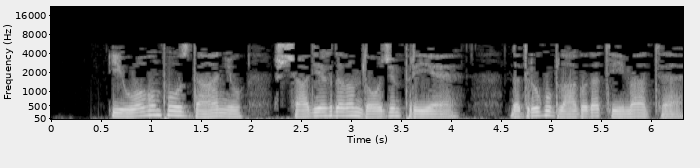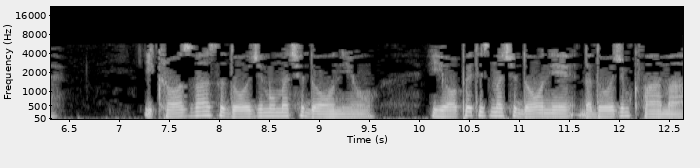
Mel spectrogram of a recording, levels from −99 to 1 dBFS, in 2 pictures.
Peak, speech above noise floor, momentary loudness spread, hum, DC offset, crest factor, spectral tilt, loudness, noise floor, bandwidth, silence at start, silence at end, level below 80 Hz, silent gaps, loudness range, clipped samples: -8 dBFS; 42 dB; 8 LU; none; under 0.1%; 14 dB; -10 dB/octave; -21 LUFS; -63 dBFS; 5.8 kHz; 0.6 s; 0 s; -46 dBFS; none; 3 LU; under 0.1%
